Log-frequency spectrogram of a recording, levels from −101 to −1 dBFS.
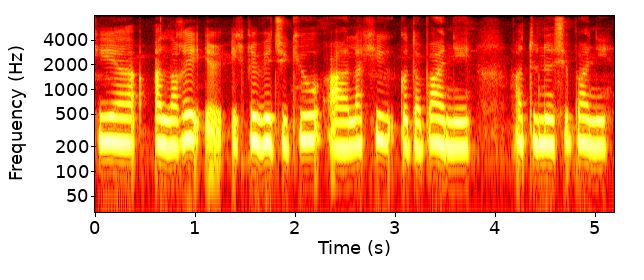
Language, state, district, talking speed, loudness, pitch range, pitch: Sumi, Nagaland, Kohima, 105 wpm, -15 LUFS, 210-230 Hz, 220 Hz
